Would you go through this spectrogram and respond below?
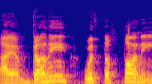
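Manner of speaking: loud, very clear, slow and deliberate delivery. Showing how to announce that the joke is over: loudest, clearest voice. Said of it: "in your clearest, loudest voice".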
